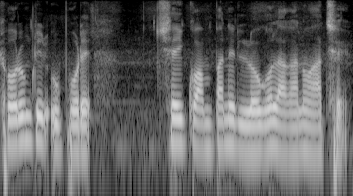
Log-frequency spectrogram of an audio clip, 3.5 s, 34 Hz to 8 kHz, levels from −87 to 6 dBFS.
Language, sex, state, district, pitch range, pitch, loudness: Bengali, male, West Bengal, Cooch Behar, 120-140 Hz, 125 Hz, -16 LUFS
